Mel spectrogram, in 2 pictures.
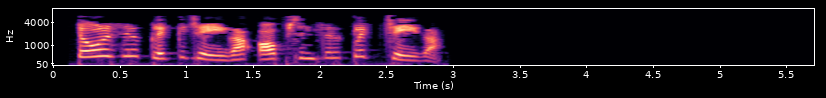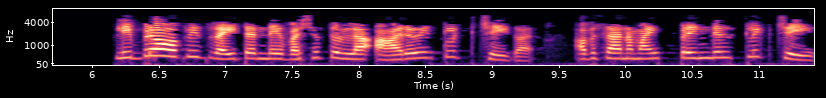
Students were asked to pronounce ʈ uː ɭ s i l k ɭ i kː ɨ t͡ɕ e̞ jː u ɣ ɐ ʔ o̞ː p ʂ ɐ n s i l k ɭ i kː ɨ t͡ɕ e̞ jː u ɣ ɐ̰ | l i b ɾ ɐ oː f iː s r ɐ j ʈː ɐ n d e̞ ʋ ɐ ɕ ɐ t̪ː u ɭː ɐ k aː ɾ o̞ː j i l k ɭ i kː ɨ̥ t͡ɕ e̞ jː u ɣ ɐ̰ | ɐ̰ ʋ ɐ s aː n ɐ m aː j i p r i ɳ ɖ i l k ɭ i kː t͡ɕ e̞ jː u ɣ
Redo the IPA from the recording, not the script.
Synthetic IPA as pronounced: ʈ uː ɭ s i l k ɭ i kː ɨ t͡ɕ e̞ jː u ɣ ɐ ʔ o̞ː p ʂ ɐ n s i l k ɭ i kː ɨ t͡ɕ e̞ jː u ɣ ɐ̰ | l i b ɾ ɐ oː f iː s r ɐ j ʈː ɐ n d e̞ ʋ ɐ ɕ ɐ t̪ː u ɭː ɐ ʔ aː ɾ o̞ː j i l k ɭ i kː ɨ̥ t͡ɕ e̞ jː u ɣ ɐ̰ | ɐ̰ ʋ ɐ s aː n ɐ m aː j i p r i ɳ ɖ i l k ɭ i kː t͡ɕ e̞ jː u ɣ

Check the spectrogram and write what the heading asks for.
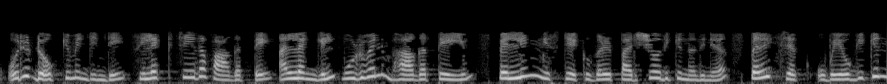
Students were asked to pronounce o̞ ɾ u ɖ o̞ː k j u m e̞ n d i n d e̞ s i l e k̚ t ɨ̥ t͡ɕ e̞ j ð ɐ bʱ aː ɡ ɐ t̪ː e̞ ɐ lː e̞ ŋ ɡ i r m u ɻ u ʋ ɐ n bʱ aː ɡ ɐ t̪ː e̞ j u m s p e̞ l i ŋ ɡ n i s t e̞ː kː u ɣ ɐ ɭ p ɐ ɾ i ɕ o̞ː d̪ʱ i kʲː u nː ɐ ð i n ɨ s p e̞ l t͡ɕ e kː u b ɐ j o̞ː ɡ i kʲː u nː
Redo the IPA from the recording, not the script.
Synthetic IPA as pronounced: o̞ ɾ u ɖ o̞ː k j u m e̞ n d i n d e̞ s i l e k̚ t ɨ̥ t͡ɕ e̞ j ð ɐ bʱ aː ɡ ɐ t̪ː e̞ ɐ lː e̞ ŋ ɡ i l m u ɻ u ʋ ɐ n bʱ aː ɡ ɐ t̪ː e̞ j u m s p e̞ lː i ŋ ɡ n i s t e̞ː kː u ɣ ɐ ɭ p ɐ ɾ i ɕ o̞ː d̪ʱ i kʲː u nː ɐ ð i n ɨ s p e̞ l t͡ɕ e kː u b ɐ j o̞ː ɡ i kʲː u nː

